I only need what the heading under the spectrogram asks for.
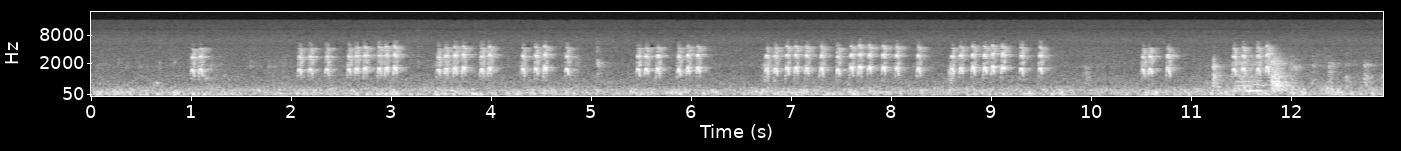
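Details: Household red-whiskered bulbul making its 'rò' sound, a long series of short clustered bursts of fast rattling, harmonic pulses, repeated every second or so with small gaps, closing with a louder downward-sweeping note; low hum underneath.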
